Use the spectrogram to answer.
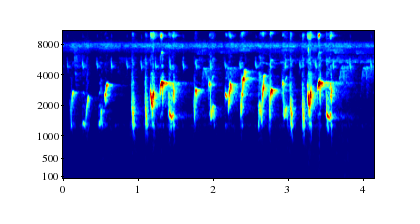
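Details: Caged decoy dok taeng bird singing against a very aggressive wild-caught bird: loud, quick run of short chirped and whistled notes, rising and falling, in close irregular bursts over a quiet background.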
